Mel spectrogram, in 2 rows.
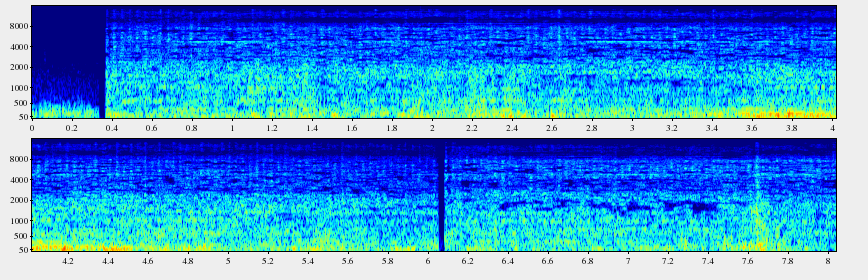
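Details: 2005 Seat Ibiza after repairing corroded, broken black-white wire feeding the engine control relay, which caused crank no-start: engine catches straight away and settles into a steady, even idle with no stumbling or knocking.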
